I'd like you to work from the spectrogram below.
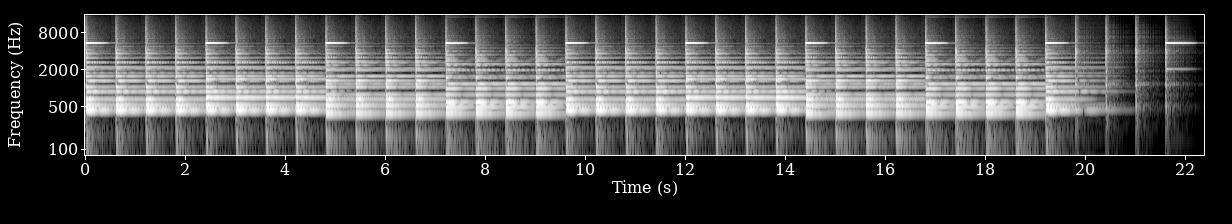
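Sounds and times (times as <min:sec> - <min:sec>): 
keyboard playing Am F C G chord progression: 0:00.0 - 0:20.5.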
